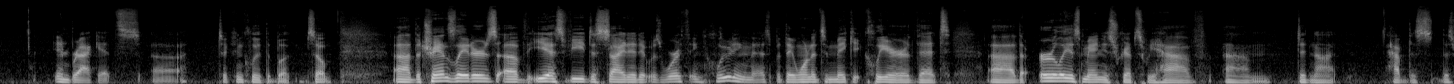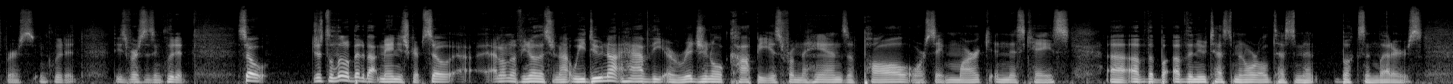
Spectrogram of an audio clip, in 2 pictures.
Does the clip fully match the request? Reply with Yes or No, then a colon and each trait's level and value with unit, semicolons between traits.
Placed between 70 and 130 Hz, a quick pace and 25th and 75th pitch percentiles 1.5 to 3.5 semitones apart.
No: low, 110 Hz; average, 195 wpm; average, 3.1 semitones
